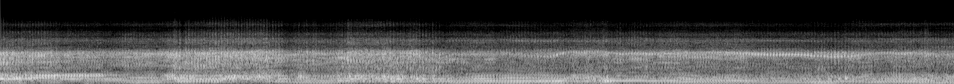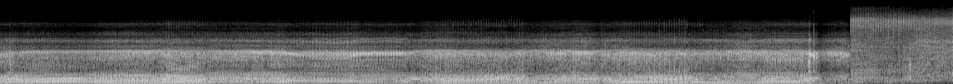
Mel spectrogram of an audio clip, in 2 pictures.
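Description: A power rescue tool whines steadily and cuts through car metal.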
